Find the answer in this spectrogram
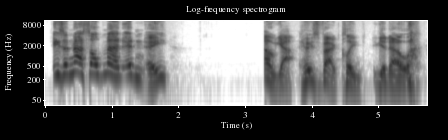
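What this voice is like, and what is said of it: Put-on British accent. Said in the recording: “What's with this accent? ... Are you just giving us a random accent? ... I'm doing British people.”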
